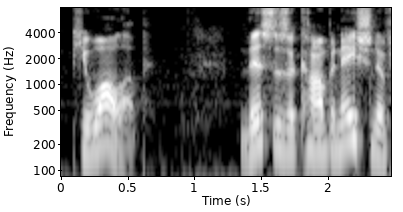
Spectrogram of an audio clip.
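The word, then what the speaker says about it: Puyallup: solve the pronunciation problem the second one is pronounced piwalip this is a combination of two separate words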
